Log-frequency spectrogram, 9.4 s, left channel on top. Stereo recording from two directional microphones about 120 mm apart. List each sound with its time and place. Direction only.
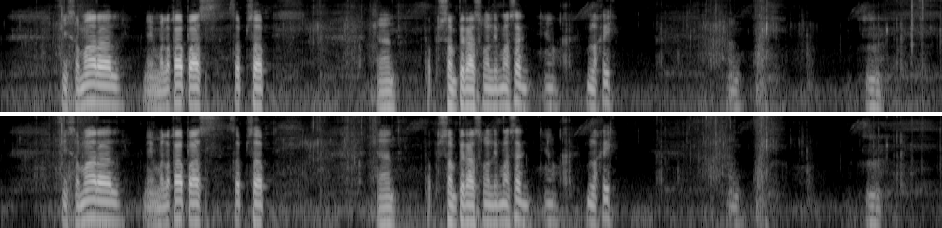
0.6 s speech: centre (ahead or behind)
3.6 s a sound: 10° right (ahead or behind)
4.2 s speech: 5° left (ahead or behind); by 6.1 s 20° left (ahead or behind)
8.7 s speech: 5° left (ahead or behind)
